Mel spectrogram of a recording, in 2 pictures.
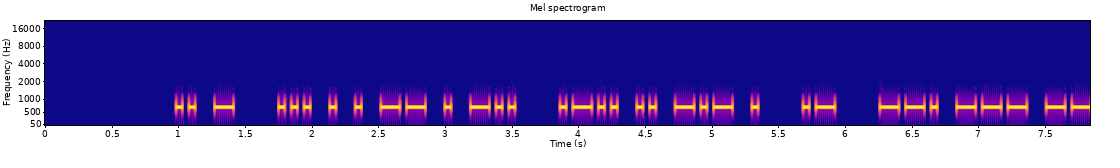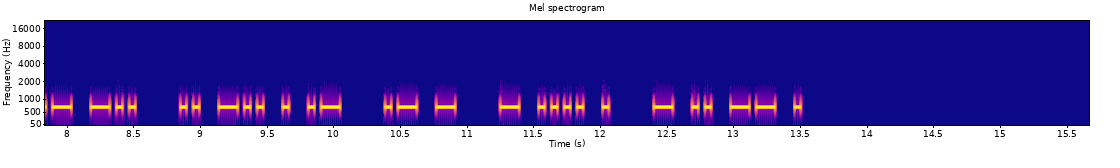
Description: Morse code, heard as a keyed tone, about 25 wpm, 700 Hz. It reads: IT SEEMED LIKE A GOOD IDEA AT THE TIME
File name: Sets of 9 Words - 25wpm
